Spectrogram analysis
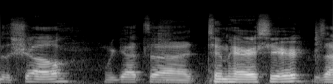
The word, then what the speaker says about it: Tim Harris: We got Tim Harris here.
